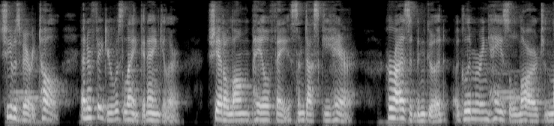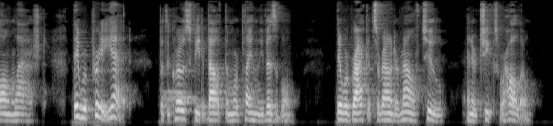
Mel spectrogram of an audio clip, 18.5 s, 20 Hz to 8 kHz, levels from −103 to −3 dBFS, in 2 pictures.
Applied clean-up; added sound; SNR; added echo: none; Piano; 14 dB; none.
